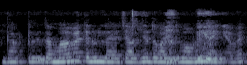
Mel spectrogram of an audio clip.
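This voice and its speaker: A woman's voice: on the high side, level tone, quick pace, warm tone, close to an everyday voice. An actress playing a married daughter caring for her mother, talking earnestly with a Punjabi accent. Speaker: actor. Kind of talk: Punjabi short-film acting. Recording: echoey room, mic from afar.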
